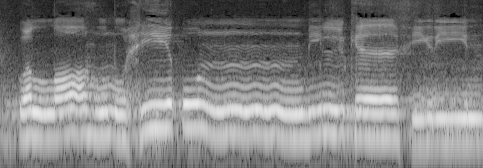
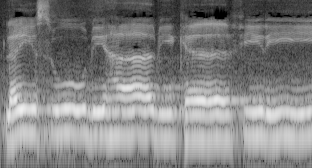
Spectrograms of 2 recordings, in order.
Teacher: نعم، المهم أن كلمة كافرين إذا كانت بياء، سواء كانت بأل أم بغير أل، فالألف أو الألف منها وهي التي بعد الكاف تقلل من أجل الراء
